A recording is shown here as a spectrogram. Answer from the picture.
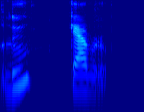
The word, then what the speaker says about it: loup-garou: In French folklore, the werewolf is called the loup-garou. Did I say that? – Loup-garou? Yeah.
